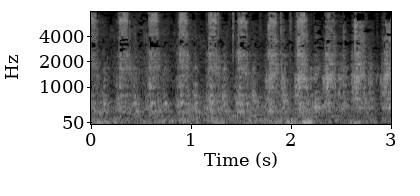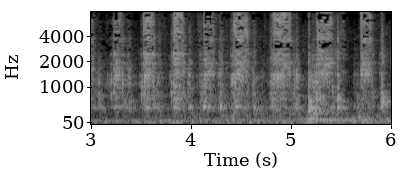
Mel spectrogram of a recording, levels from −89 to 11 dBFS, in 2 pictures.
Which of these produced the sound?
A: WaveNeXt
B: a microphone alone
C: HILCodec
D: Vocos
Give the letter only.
B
